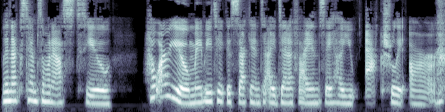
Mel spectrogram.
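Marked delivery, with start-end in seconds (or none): 2.1-2.8 bright, higher, louder small-talk greeting; chirpy hallway how-are-you; breezy greeting. Retold or imitated. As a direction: toss it off like a passing hello. Casual greeting acted out.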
